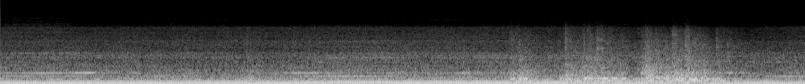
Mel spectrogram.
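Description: Material tumbles from a loader bucket into a spreader.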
